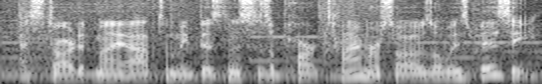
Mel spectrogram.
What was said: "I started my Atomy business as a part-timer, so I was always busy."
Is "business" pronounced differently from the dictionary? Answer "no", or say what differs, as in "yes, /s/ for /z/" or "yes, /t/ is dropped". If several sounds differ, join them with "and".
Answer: no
